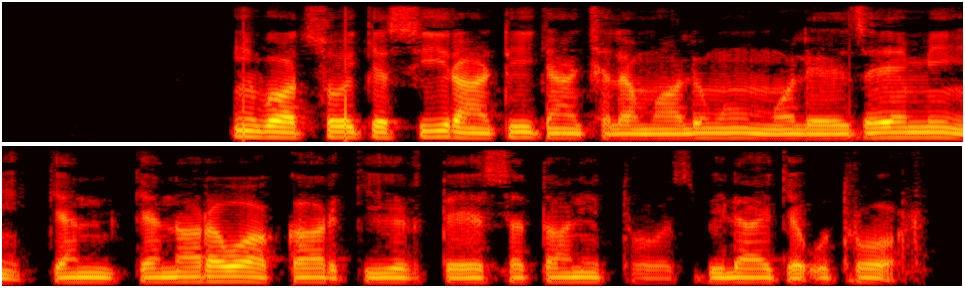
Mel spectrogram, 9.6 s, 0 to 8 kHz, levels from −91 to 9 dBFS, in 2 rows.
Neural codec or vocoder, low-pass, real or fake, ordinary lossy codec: none; 7.2 kHz; real; MP3, 48 kbps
